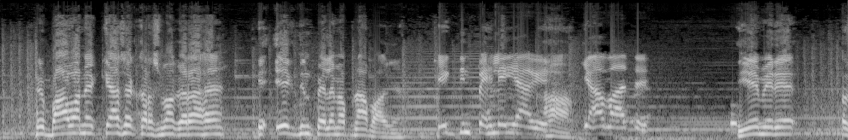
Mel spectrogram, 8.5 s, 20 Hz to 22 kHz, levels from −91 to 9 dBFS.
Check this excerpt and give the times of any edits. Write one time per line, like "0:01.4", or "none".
none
